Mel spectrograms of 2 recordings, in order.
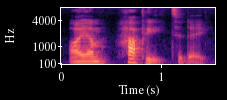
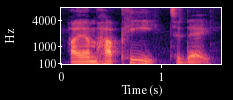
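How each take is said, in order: First: Happy is stressed on its first syllable. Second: Happy is stressed on its last syllable. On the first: The speaker calls it right. "We put the stress on the first syllable" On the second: The speaker calls it wrong. "We do not put the stress at the end of the word"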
